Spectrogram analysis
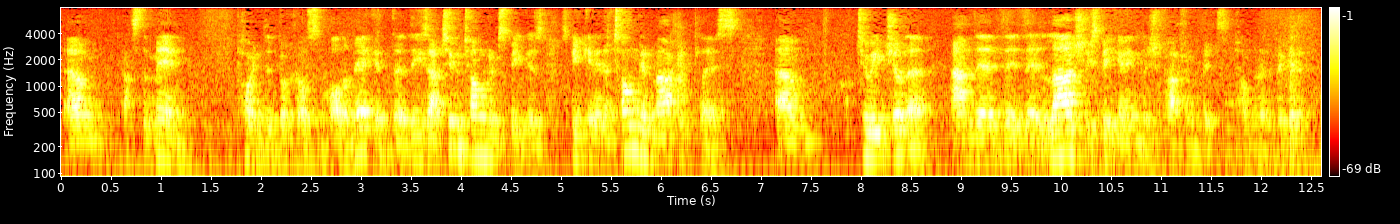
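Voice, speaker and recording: A man's voice: medium pitch, expressive, a little fast, hardly any pauses, a bit bright. A man giving an academic lecture in a discursive, explanatory way, often correcting himself. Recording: roomy room, mic at a distance, faint noise.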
